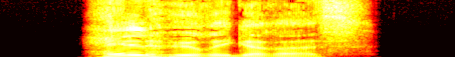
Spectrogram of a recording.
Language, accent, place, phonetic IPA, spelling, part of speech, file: German, Germany, Berlin, [ˈhɛlˌhøːʁɪɡəʁəs], hellhörigeres, adjective, De-hellhörigeres.ogg
- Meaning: strong/mixed nominative/accusative neuter singular comparative degree of hellhörig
